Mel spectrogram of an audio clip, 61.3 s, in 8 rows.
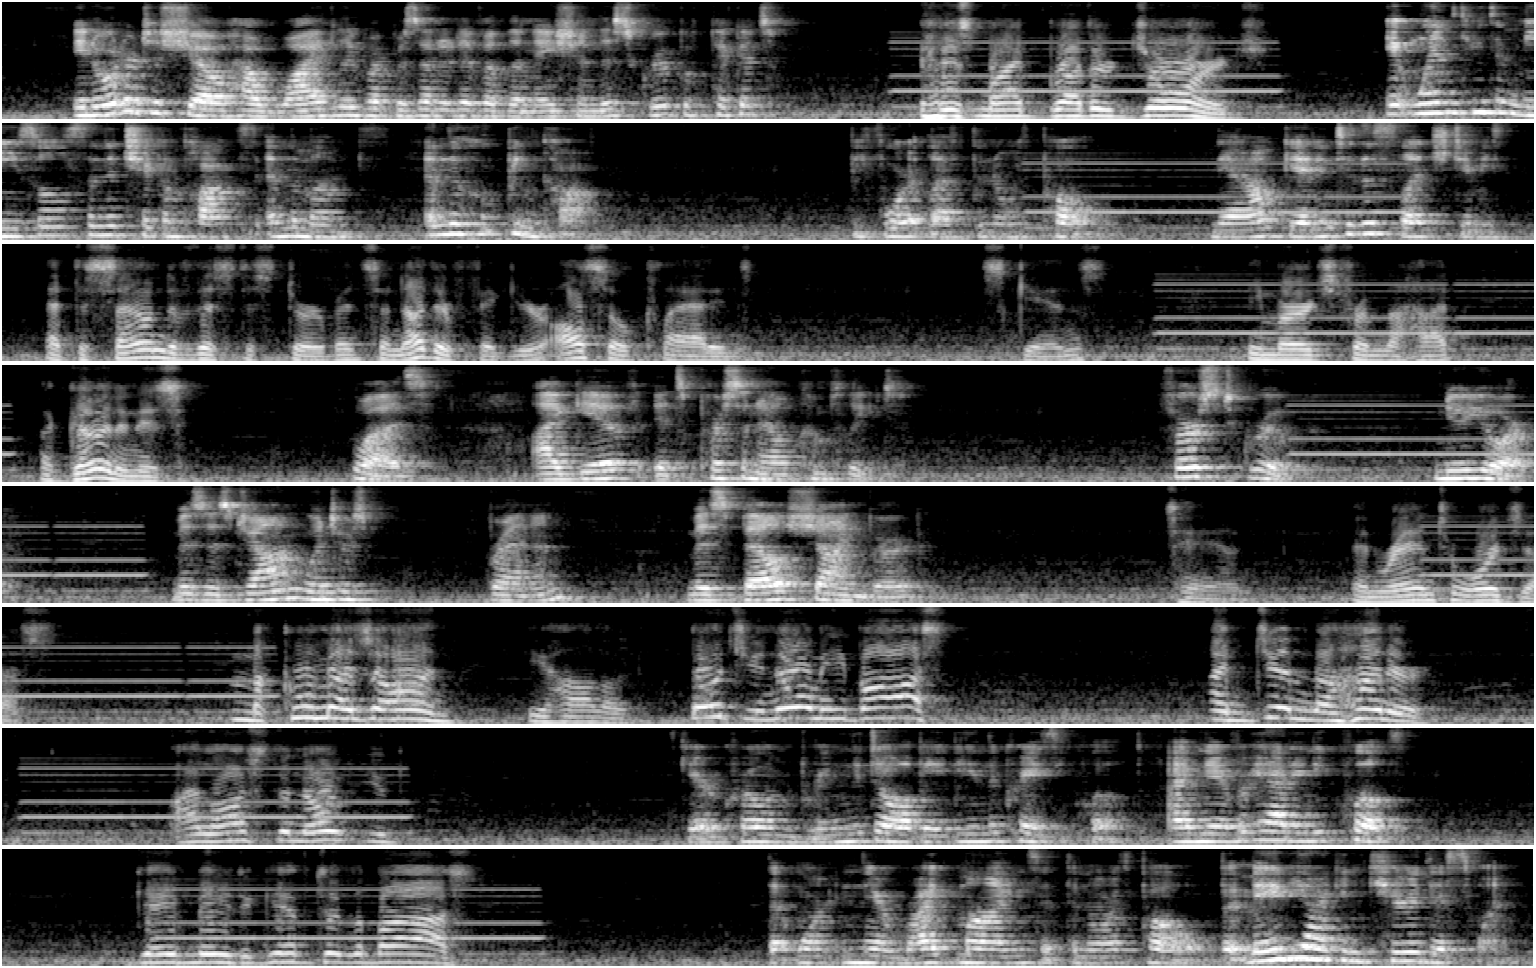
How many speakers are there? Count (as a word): three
